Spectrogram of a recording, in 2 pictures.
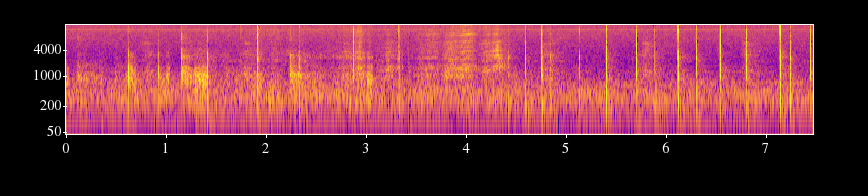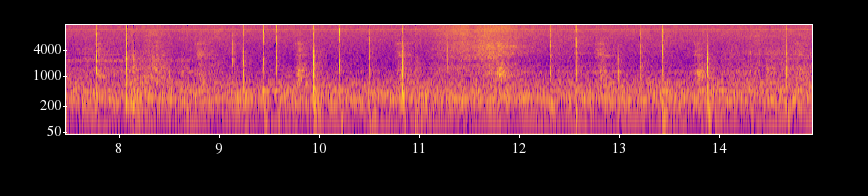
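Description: A closed pink paperboard sticky notes organizer lying flat is tapped and scratched with the long purple nails of one hand. Quick, dry, sharp clicks of nail on cardboard pop out over a steady, quiet bed of soft scratching and rustling, each tap dying away almost instantly. The sound stays faint and close throughout.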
